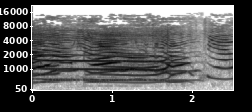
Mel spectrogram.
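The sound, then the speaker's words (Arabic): A cat meows loudly: one long, drawn-out wavering meow, then a short second meow right after it, with no talking. “مياو مياو، بعد الطعام سوف نلعب هنا في البيت يا أمي ولا نخرج.”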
